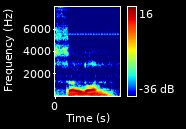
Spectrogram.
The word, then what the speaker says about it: Solon: and indeed also the Athenian Man Salon we normally pronounce it as Solon uh who playes us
